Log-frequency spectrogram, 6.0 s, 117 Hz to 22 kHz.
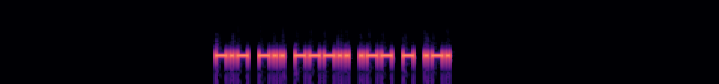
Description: Morse code, heard as a keyed tone, about 39 wpm, 700 Hz. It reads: KD8WTR
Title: USA Call Signs - 6 Characters - Repeated 3x - 40wpm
